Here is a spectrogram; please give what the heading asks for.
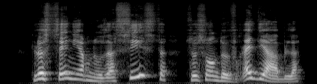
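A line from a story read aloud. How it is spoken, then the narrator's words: Exclaimed. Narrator (French): s'écria Marx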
